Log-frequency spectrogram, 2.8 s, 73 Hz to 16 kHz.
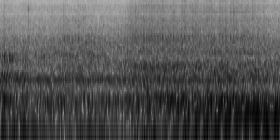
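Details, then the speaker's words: Galaxy (Lasko) 9-inch oscillating desk fan model 2154, 1990s, on high with oscillation: steady motor hum with a light buzzing rattle; owner suspects the guard cage is a little loose, not confirmed. "and of course the cage is rattling a little bit I think that's what that noise is either the cage or the that's something not supposed to be making that noise"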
